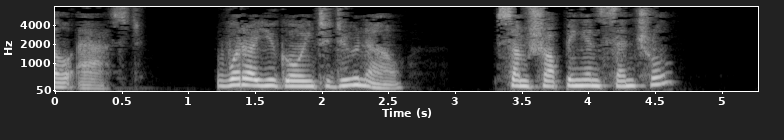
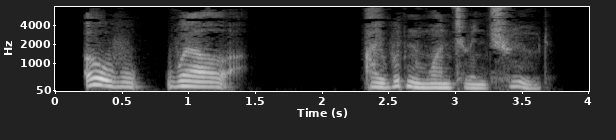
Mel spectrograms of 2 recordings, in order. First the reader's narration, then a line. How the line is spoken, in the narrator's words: Isabel said hesitantly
